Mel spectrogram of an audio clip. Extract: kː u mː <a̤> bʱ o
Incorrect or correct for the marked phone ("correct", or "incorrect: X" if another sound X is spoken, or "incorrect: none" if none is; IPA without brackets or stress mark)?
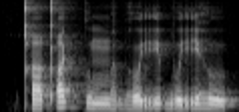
correct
